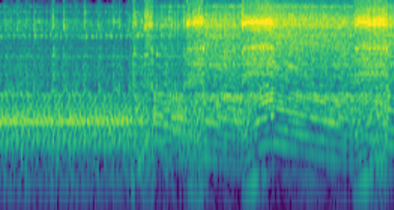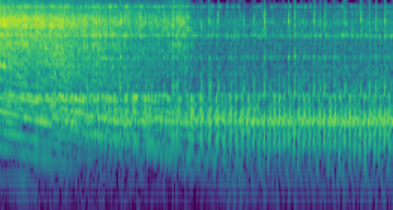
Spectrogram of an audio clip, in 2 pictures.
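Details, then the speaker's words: Homelite EZ Automatic chainsaw after repair: Walbro HDC carburetor sorted (it previously ran only briefly after a carb kit), new air filter, new Tygon fuel hoses. It idles steadily and revs up crisply and back cleanly several times with no bog or surge. "As you can hear, it's running pretty damn good right now."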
